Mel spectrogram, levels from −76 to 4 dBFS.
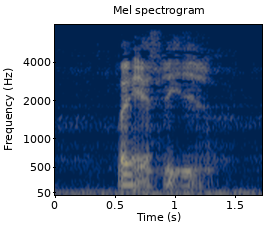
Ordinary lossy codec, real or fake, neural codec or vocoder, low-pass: MP3, 32 kbps; fake; autoencoder, 22.05 kHz, a latent of 192 numbers a frame, VITS, trained on many speakers; 7.2 kHz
